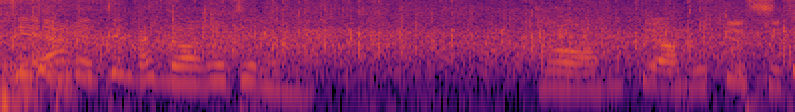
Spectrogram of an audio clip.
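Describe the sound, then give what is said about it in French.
Steady, dense applause from an audience fills the whole stretch at a moderate level, with a few voices speaking over the clapping. “Oh là là, n'empêche, non, ça mérite des applaudissements quand même.”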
